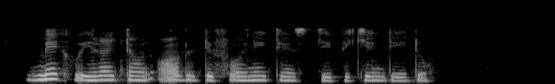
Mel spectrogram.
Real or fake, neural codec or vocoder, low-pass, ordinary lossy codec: real; none; 5.4 kHz; Opus, 32 kbps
